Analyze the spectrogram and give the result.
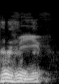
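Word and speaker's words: Revieve: Uh we pronounce it Raviv.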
